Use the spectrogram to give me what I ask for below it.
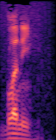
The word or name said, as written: Blennies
